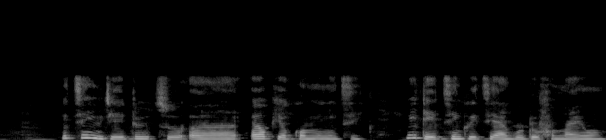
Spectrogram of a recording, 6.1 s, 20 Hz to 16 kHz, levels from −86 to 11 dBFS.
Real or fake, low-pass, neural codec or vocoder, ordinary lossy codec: fake; 7.2 kHz; codec, 16 kHz, 4 kbps, FreqCodec, larger model; none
